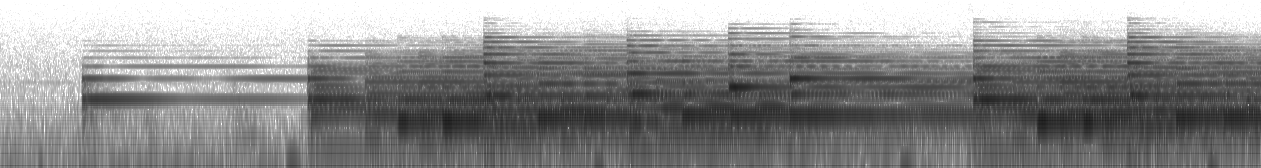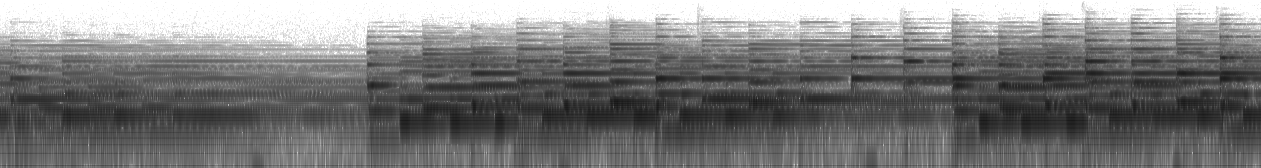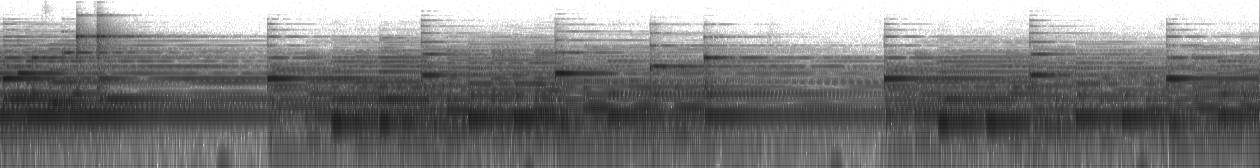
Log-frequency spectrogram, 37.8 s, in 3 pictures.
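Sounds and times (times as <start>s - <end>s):
Schimmel piano: 0.0s - 37.8s.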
